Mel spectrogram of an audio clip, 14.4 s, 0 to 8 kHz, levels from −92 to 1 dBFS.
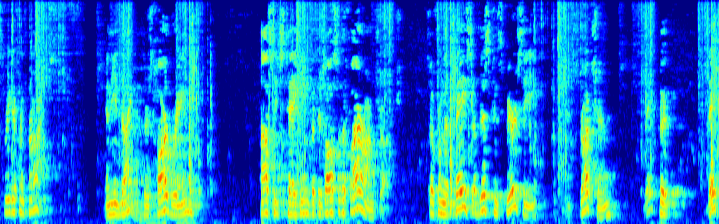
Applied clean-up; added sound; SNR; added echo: classical method WPE with log-MMSE.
